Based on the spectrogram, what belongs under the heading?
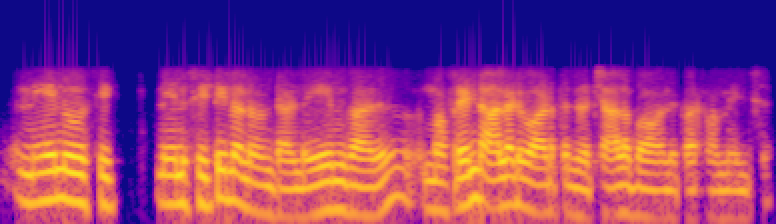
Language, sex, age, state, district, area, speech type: Telugu, male, 18-30, Telangana, Hanamkonda, urban, conversation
